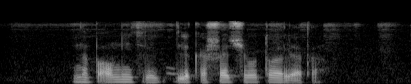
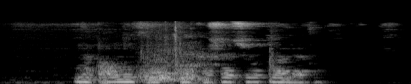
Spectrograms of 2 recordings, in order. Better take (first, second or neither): first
